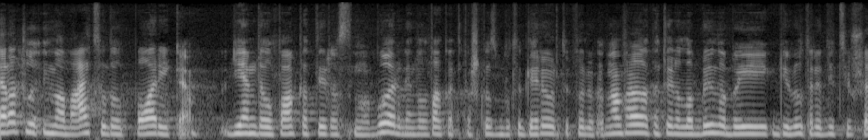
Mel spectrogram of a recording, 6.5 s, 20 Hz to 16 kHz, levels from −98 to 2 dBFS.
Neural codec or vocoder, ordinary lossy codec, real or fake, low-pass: codec, 32 kHz, 1.9 kbps, SNAC; AAC, 96 kbps; fake; 14.4 kHz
